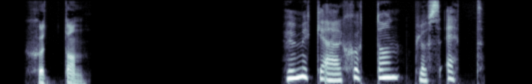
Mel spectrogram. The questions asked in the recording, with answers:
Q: Hur mycket är 17 plus 1?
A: 18.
